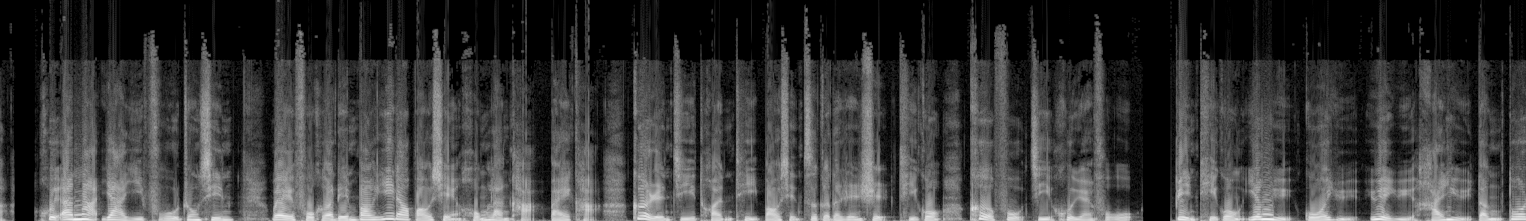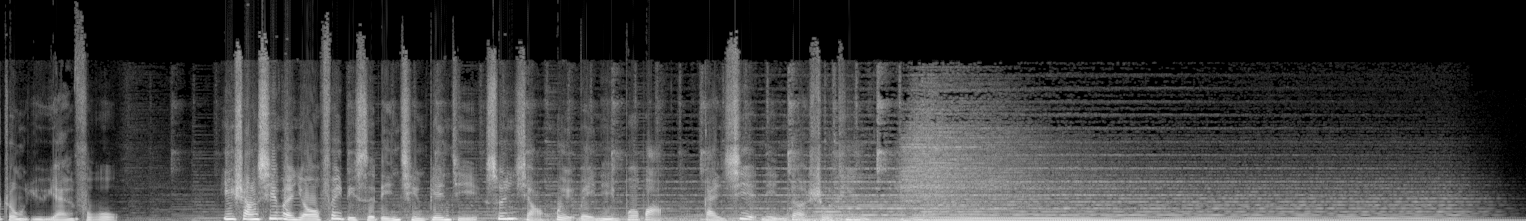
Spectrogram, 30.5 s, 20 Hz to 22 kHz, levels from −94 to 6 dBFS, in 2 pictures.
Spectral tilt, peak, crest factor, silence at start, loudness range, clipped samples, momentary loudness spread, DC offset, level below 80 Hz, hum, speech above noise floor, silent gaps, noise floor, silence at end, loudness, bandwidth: -5.5 dB/octave; 0 dBFS; 10 dB; 0 s; 6 LU; 0.7%; 13 LU; under 0.1%; -32 dBFS; none; 31 dB; 0.15-0.33 s, 11.44-11.69 s; -40 dBFS; 0.1 s; -11 LUFS; 18.5 kHz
